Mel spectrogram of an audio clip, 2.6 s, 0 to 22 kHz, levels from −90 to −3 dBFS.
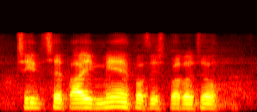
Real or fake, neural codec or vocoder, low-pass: fake; codec, 16 kHz, 0.7 kbps, FocalCodec; 7.2 kHz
